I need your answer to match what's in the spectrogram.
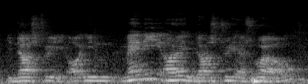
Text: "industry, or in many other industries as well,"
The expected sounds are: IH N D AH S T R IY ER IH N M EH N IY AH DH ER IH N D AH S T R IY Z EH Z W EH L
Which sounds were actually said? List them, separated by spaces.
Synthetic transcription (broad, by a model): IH N D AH S T R IY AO IH N M EH N IY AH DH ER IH N D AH S T R IY EH S W EH L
